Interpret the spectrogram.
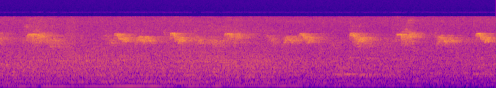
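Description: A small bird chirping over and over: short, high, falling notes about two a second, over a faint low hum.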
